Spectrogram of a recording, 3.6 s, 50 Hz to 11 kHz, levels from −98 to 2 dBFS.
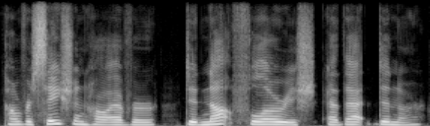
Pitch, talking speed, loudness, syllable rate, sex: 225 Hz, 135 wpm, -17 LUFS, 4.6 syllables/s, female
